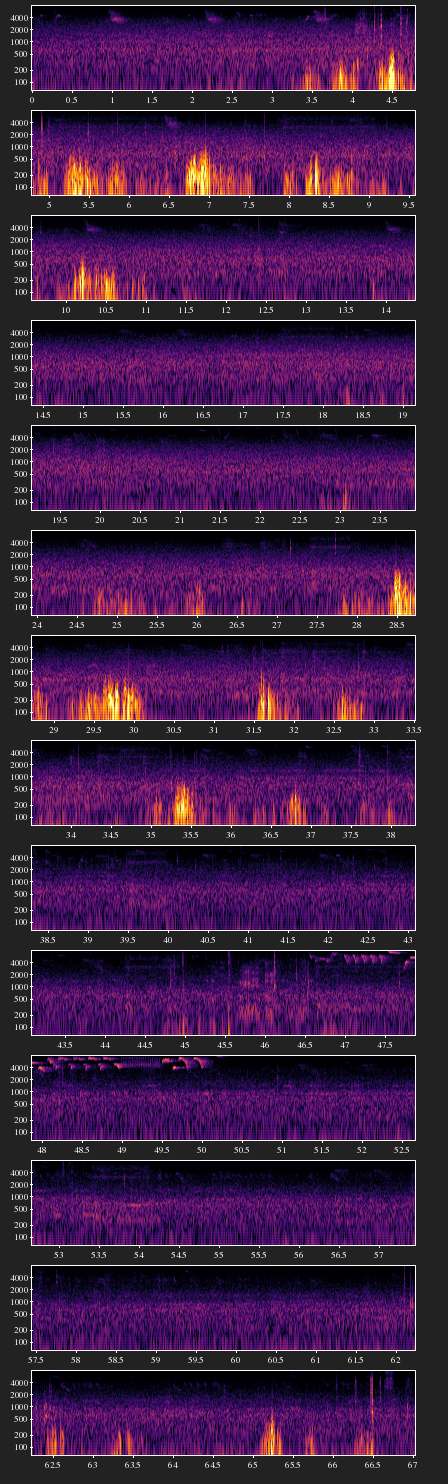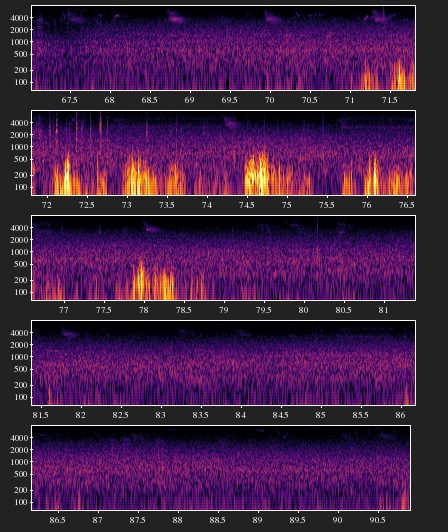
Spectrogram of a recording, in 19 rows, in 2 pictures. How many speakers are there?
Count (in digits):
0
